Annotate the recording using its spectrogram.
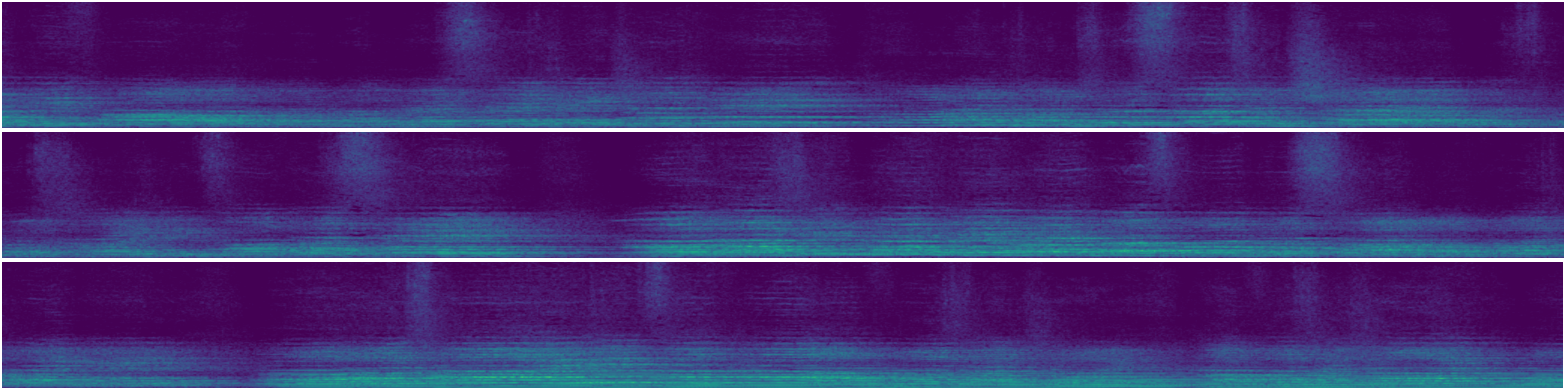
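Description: Mixed chapel choir singing a carol in long phrases, with short breaks between them. About two-thirds of the way through, deep sustained bass notes join, consistent with organ pedal accompaniment.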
